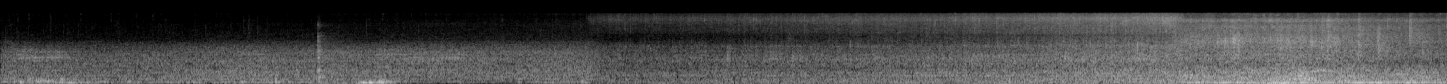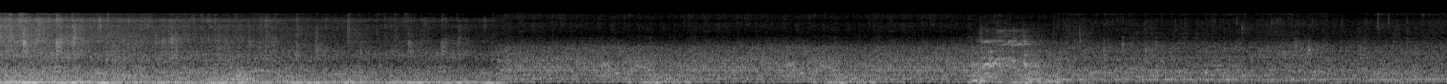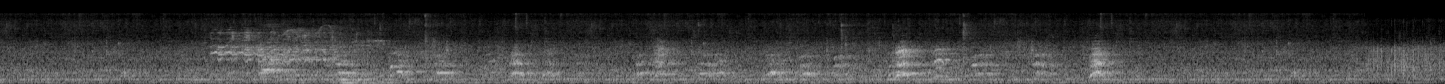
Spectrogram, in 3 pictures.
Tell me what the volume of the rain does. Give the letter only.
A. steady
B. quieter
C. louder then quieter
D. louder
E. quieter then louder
C.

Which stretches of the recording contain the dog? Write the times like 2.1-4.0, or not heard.
31.5-40.0.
